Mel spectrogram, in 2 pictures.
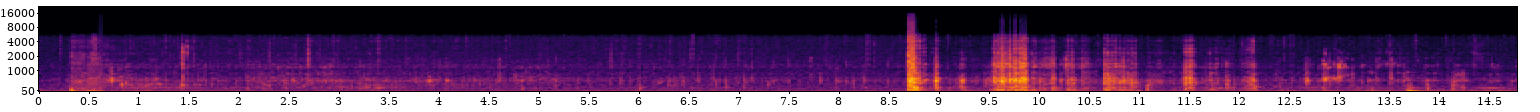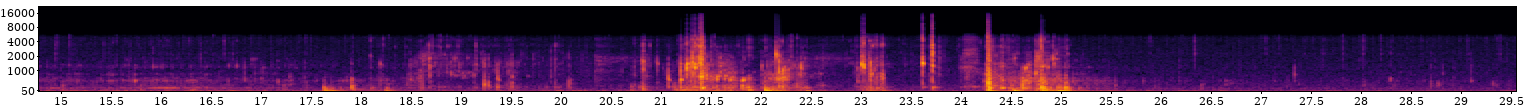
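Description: Muffled underwater sound picked up by a submerged camera: a steady low water hiss, broken by a sharp knock about nine seconds in, a cluster of knocks and water movement just after, and a longer flurry of knocks and sloshing between about eighteen and twenty-five seconds, from the diver handling the fish and his gear.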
